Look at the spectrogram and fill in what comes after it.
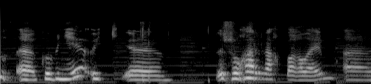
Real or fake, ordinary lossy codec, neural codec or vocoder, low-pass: real; none; none; none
